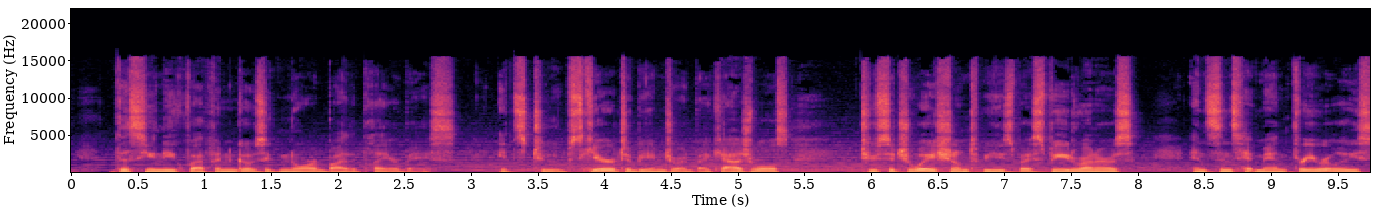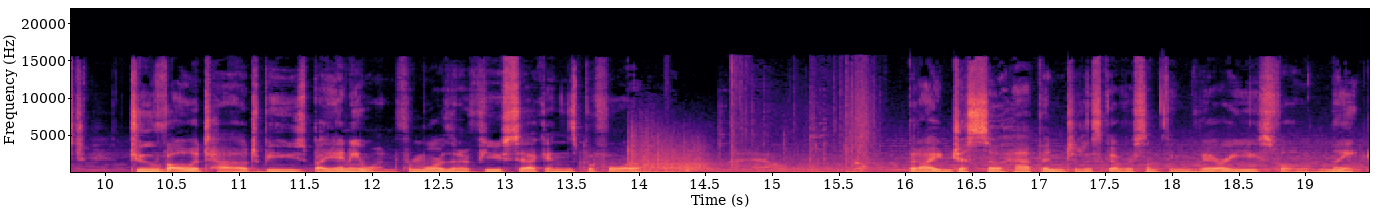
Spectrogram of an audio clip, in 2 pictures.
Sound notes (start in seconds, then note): 13.8 boom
